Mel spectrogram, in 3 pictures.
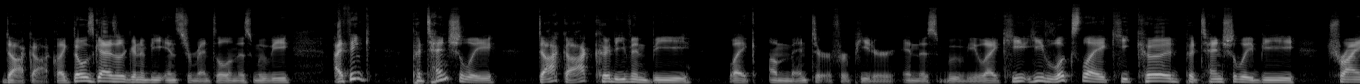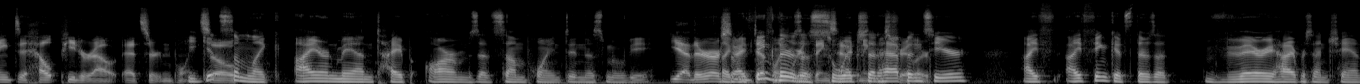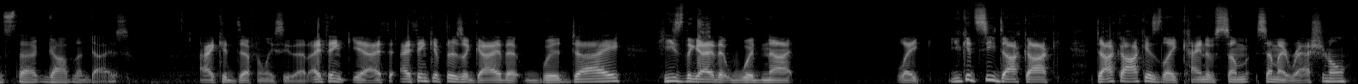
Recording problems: none

